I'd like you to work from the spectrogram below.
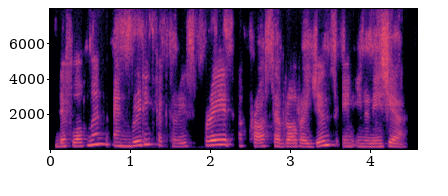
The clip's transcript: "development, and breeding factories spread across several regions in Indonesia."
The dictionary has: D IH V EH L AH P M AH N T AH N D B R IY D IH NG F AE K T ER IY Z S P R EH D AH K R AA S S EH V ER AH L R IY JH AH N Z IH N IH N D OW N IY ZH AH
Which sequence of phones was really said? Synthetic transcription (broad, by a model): D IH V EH L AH P M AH N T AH N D B R IY D IH NG F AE K T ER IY S P R EH D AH K R AA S S EH V ER AH L R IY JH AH N S IH N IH N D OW N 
